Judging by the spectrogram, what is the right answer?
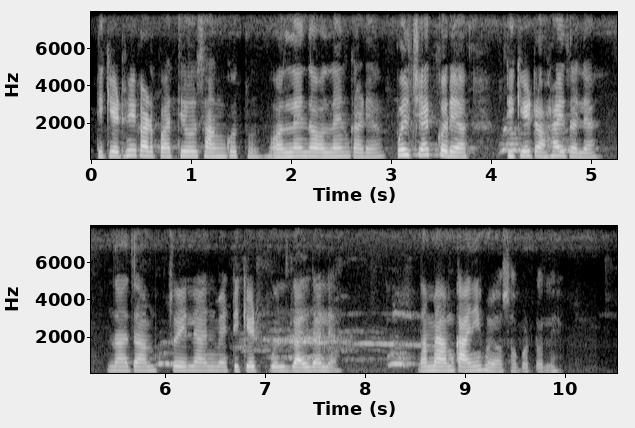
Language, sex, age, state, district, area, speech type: Goan Konkani, female, 18-30, Goa, Sanguem, rural, spontaneous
